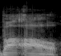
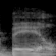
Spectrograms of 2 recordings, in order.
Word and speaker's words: Baal: Then we have Baal, or Baal, or as it's spelled in COS, Balu.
